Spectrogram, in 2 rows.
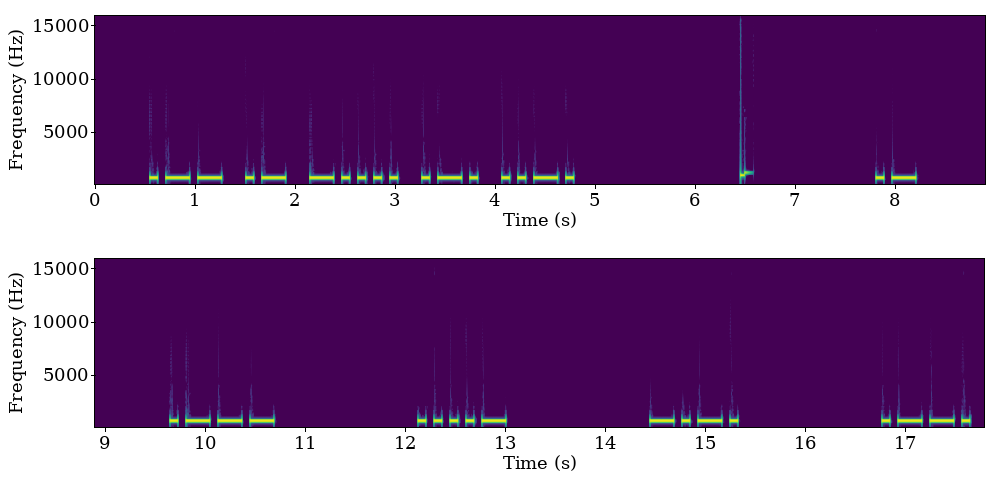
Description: Morse code, heard as a keyed tone, about 15 wpm, spaced as for 8 wpm, 700 Hz. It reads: WA6RF AJ4CP
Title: USA Call Signs - 5 Characters - 6x Character Spacing - 15wpm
